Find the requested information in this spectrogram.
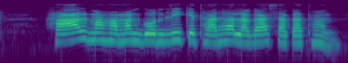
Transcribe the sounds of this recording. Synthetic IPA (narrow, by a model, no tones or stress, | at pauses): halmeɦəmənɡond̪liket̪ʰəɾələɡasəkət̪ʰɦən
